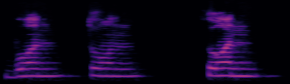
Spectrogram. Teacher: نون کی sound اینڈ میں آ رہی ہے لیکن یہاں پر لکھا ہوا نہیں ہے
